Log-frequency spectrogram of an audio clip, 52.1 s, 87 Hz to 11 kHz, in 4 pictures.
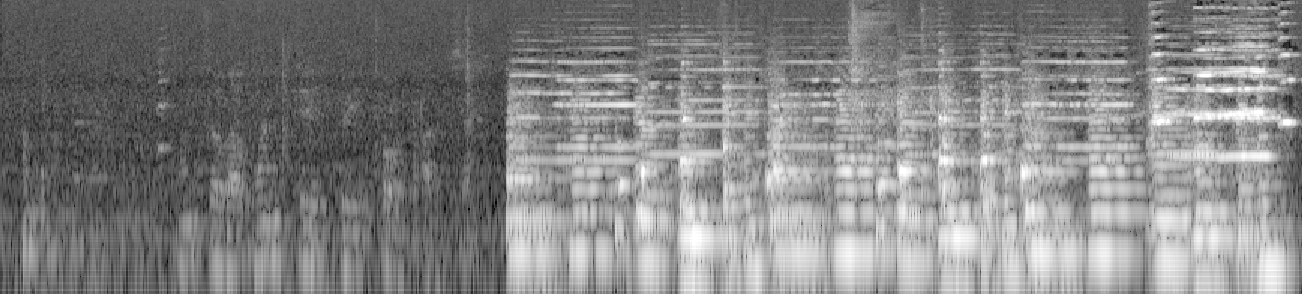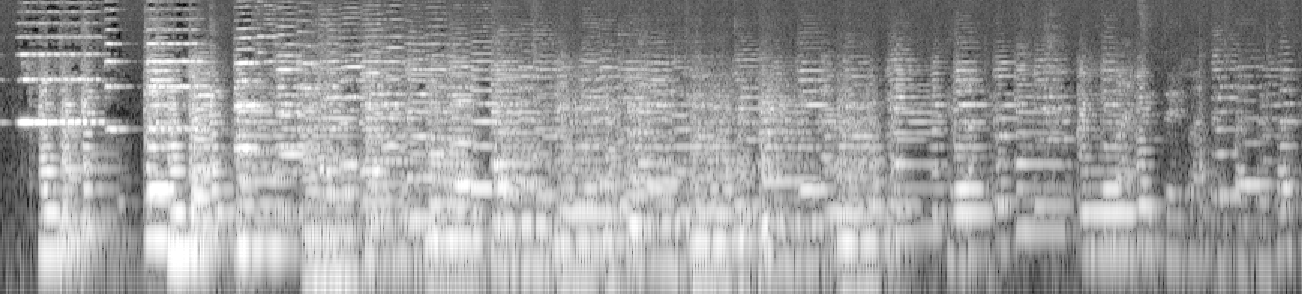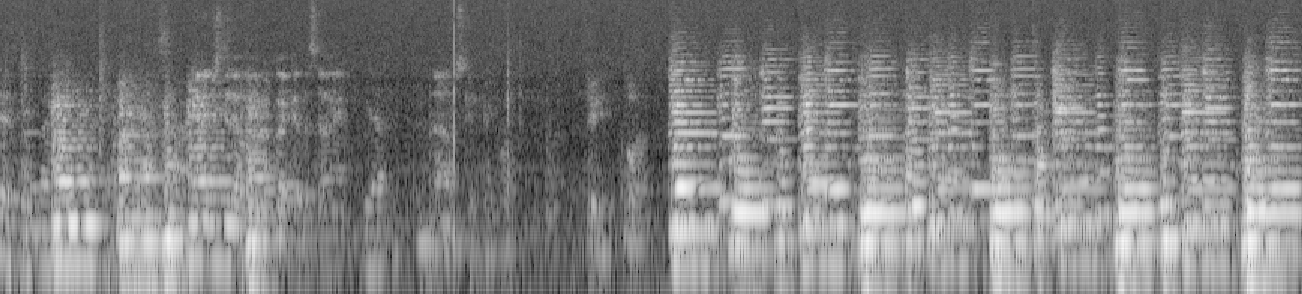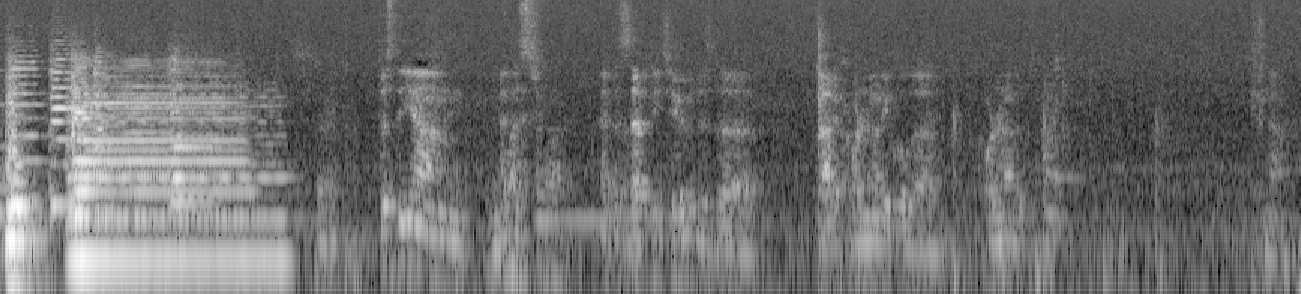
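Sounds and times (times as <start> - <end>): low cello notes: 5.0 - 30.8, 31.9 - 46.6
string quartet playing: 5.1 - 29.1, 32.7 - 42.1.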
